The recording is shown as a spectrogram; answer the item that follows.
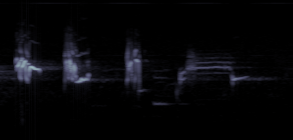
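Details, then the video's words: American robin gives several rich slurred whistled phrases, some burry, ending with a lower steady note and a long thin whistle fading out. "American Robin sounds | American Robin singing | Robin calls | Robin sounds"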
